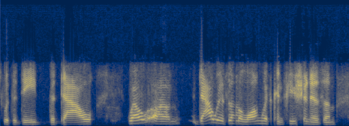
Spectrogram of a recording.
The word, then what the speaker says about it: Tao: Taoism sometimes it's spelled with the T but pronounced with the deed the Dow well taoism along with Confucianism are considered the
